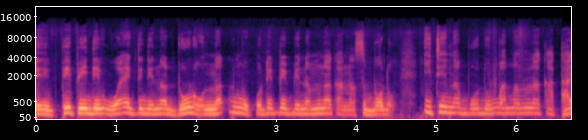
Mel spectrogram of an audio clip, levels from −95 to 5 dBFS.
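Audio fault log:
No technical faults can be heard in this speech recording; the signal holds steady and continuous throughout.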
